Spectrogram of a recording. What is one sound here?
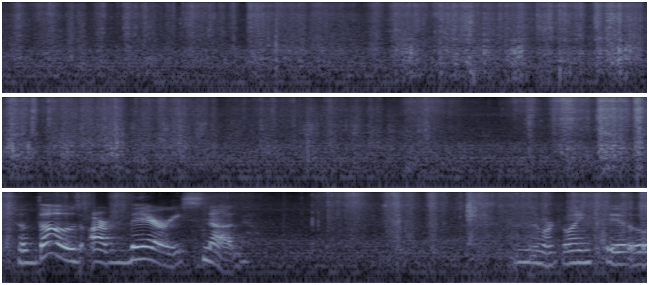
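Hands rustle and crinkle shredded paper packing close by.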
